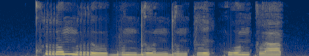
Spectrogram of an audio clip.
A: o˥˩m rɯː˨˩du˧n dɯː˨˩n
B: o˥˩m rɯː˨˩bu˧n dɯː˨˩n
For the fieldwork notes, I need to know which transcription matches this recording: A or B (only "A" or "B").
B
